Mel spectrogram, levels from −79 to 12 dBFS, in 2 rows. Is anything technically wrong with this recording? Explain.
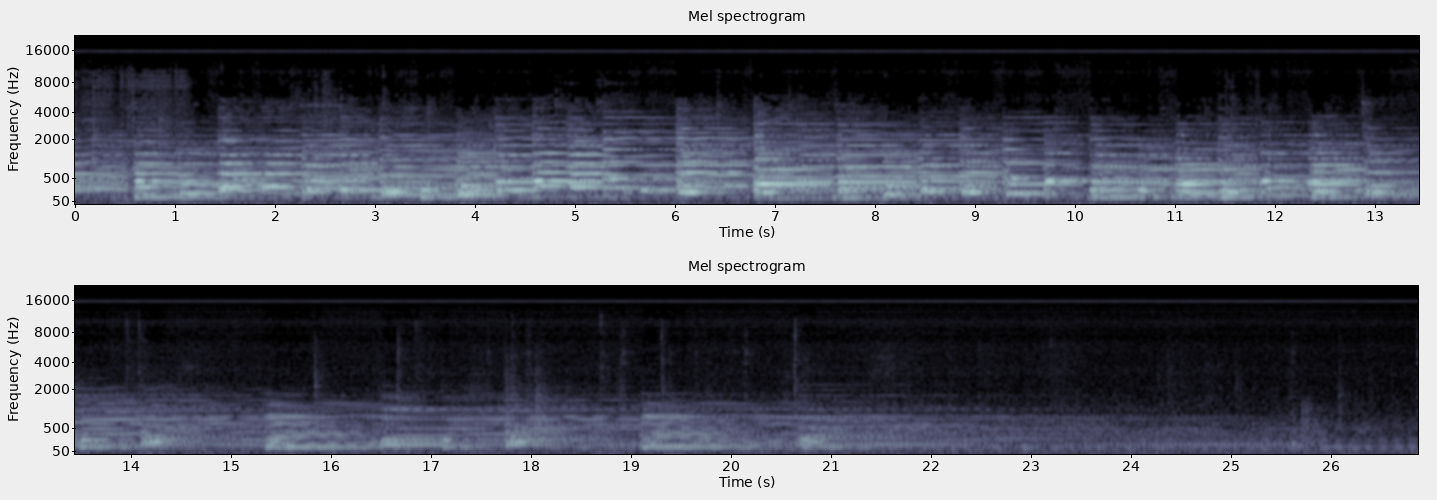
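Yes. Video or display buzz runs throughout: a screen or video cable couples into the audio path, leaving a 59.94 Hz field-rate buzz with hash, plus a 15.7 kHz line-rate whine, roughly 25 dB below the signal.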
